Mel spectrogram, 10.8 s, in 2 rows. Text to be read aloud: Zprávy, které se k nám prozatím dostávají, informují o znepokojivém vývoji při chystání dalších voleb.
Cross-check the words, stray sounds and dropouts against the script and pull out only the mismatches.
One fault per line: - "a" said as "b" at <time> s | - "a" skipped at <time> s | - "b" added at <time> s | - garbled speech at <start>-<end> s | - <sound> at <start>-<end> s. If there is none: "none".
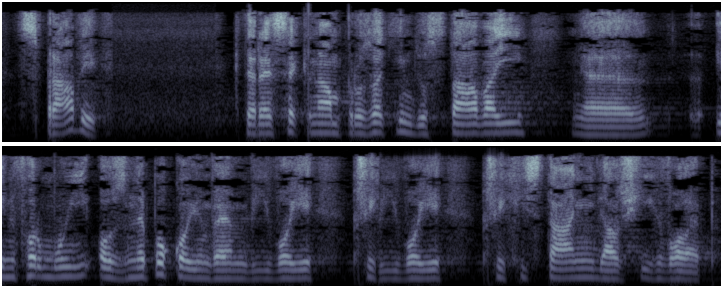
- "vývoji při" added at 8.2 s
